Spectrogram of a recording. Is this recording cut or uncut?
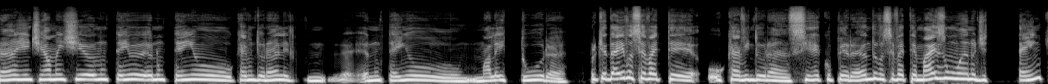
cut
